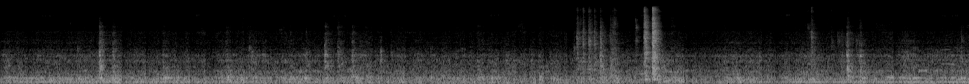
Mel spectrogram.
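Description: Train wheels click over the rail joints.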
